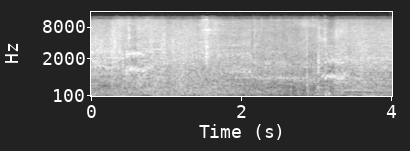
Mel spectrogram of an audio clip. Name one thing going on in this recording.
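Kart tyres screech while drifting through turns.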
